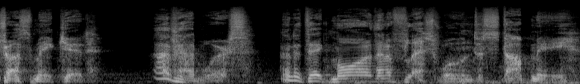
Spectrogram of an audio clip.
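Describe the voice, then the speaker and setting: The speaker uses a put-on character voice and moves at a fairly slow pace. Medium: video game. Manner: wry, casual.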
